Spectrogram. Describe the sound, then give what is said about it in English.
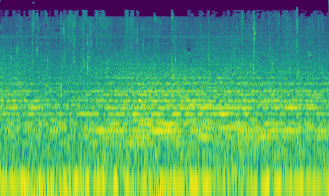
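A train whistle sounds in one long, steady blast over the low rumble of a passing train on a busy rail line in Clinton, on the upper Mississippi; loud, with no one talking. “Its solid red brick buildings and graceful houses tell of an affluent past, as do the busy rail lines whose whistles sound in the Arche homes many times daily.”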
